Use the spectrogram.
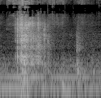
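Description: Small charms and dice tumble out of a bag onto a tabletop in a quick rattling clatter, followed by a single lighter knock a moment later, close and fairly quiet with no voices.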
